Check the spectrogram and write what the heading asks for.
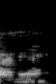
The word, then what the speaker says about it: Cormier: And I'm gonna go with Cormier is how you actually pronounce it. Cormier.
